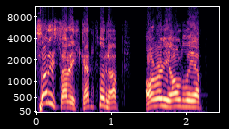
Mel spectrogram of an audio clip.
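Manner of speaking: very high, put-on Indian accent. A character answers a request to turn the music down; indian accent. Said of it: "permission to do an Indian accent".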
